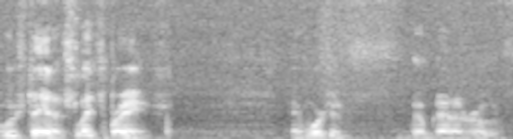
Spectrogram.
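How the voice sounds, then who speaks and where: The voice carries a Mississippi accent. Its tone is dark and mellow, at a fairly slow pace. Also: man. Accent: Southern US, Mississippi. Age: 80s+. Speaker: engineer. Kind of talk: oral history interview answer. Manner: colorful storyteller, salty.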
